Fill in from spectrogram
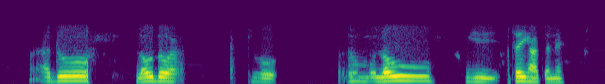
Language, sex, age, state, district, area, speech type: Manipuri, male, 18-30, Manipur, Churachandpur, rural, conversation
